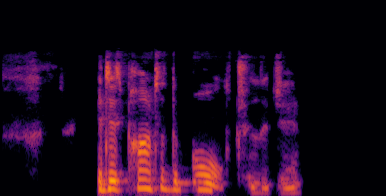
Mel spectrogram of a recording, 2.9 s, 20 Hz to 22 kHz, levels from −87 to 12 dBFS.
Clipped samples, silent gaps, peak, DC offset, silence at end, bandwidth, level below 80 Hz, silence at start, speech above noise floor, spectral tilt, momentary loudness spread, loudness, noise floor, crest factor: under 0.1%; 0.58-0.73 s; -2 dBFS; under 0.1%; 0.65 s; 7.8 kHz; -58 dBFS; 0.2 s; 25 dB; -6 dB/octave; 16 LU; -21 LUFS; -46 dBFS; 20 dB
